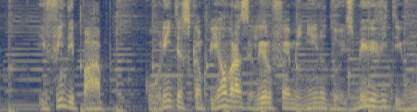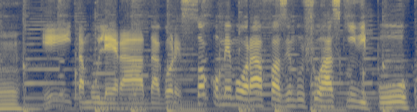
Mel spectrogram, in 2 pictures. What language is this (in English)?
Portuguese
